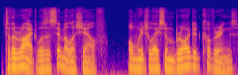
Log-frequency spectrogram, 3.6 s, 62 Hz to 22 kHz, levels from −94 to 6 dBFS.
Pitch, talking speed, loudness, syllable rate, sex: 105 Hz, 220 wpm, -18 LUFS, 6.1 syllables/s, male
